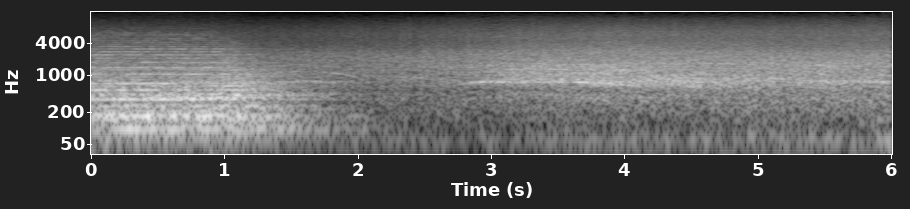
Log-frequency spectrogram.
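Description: Orchestral music dies away about a second in, then a large theatre audience's applause swells up and carries on steadily.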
